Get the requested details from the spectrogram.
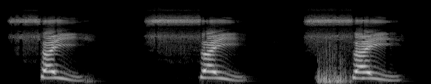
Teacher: सीन की सीटी आवाज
